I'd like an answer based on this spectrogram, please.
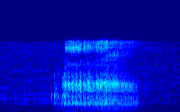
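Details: Angry Maltese dog growling indoors: one harsh, noisy growl lasting under a second, then quiet.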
